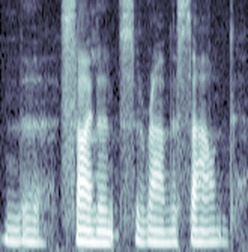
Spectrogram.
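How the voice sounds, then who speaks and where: A woman teaches meditation in a gentle, even voice that barely rises or falls. She speaks slowly and leaves long pauses between phrases. Her tone carries a noticeable gravelly fry. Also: very deep voice. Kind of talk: guided meditation instruction.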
